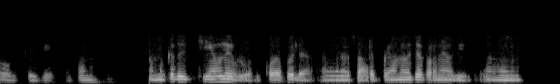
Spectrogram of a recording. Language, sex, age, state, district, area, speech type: Malayalam, male, 18-30, Kerala, Idukki, rural, conversation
